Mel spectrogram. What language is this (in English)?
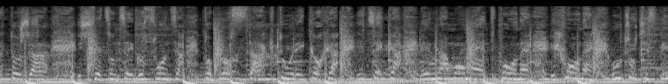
Polish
